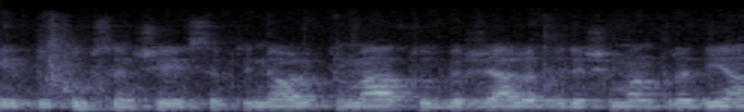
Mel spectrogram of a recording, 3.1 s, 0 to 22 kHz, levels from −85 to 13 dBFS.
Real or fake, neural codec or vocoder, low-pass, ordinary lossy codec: real; none; 19.8 kHz; MP3, 64 kbps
